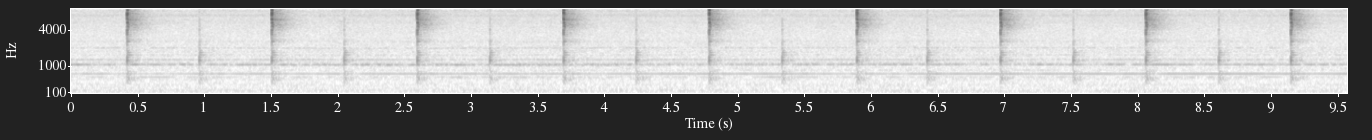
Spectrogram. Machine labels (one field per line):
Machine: valve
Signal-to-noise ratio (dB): 6 dB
